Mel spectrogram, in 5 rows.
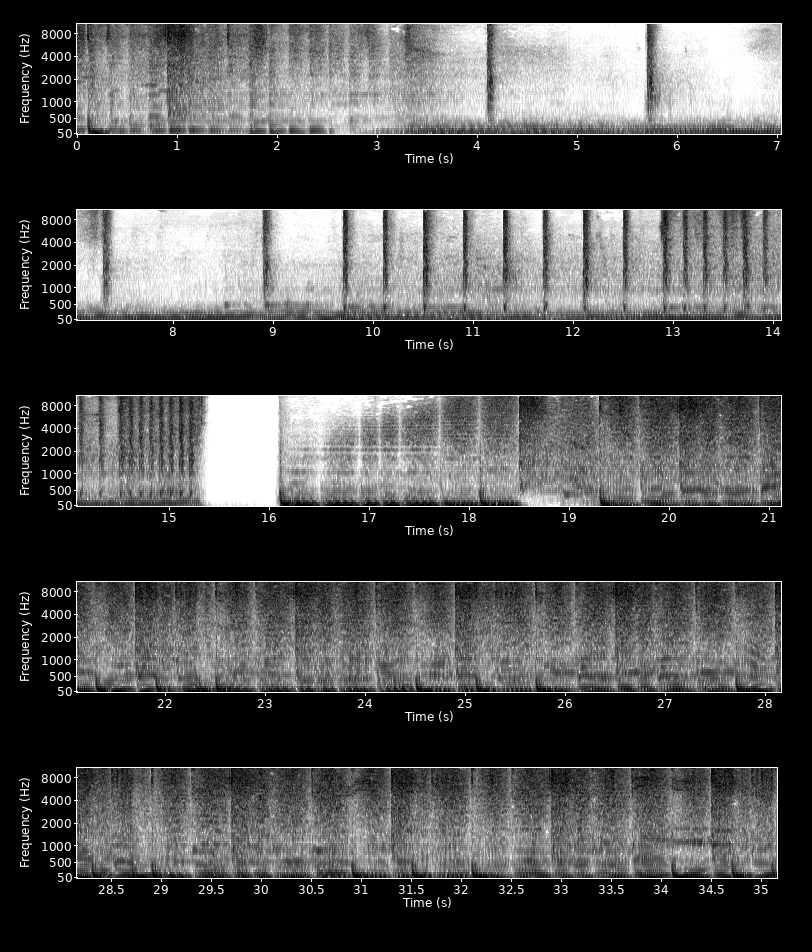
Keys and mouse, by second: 0.6 click, 1.0 space, 1.5 click, 2.6 click, 3.3 click, 6.3 u, 8.9 click, 10.4 ctrl+z, 12.0 click, 13.6 click, 16.1 click, 20.2 click, 21.2 click, 23.6 click, 24.9 KP_0, 25.1 KP_0, 26.4 Return, 28.2 click, 30.0 click, 31.7 KP_0, 32.1 KP_Enter, 34.5 click.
